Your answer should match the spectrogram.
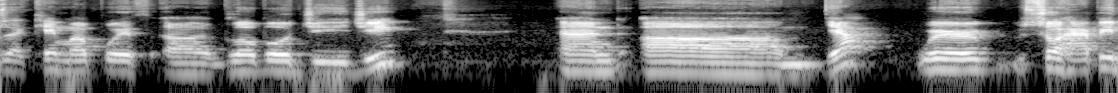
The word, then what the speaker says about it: GEG: That's GEG. That rhymes with egg. All other pronunciations are wrong.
